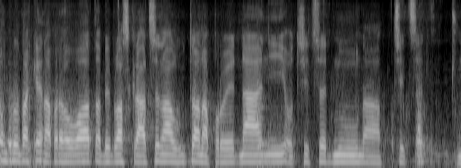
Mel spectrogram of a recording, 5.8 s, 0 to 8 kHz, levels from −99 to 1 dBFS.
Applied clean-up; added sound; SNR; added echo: neural separator model SepFormer DNS4.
